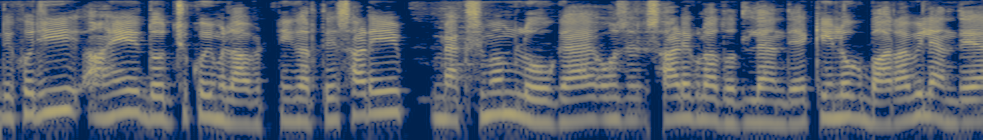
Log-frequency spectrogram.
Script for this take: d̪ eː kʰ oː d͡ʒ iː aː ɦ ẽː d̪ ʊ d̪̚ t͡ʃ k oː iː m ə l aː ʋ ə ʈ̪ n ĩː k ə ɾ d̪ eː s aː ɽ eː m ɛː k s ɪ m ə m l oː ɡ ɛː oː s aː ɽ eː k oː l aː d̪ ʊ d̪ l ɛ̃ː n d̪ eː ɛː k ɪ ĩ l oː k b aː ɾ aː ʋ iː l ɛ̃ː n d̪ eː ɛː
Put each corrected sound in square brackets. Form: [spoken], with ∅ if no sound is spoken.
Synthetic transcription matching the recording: d̪ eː kʰ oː d͡ʒ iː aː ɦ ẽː d̪ ʊ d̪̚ t͡ʃ k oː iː m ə l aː ʋ ə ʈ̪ n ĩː k ə ɾ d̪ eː s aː ɽ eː m ɛː k s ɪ m ə m l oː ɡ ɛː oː s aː ɽ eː k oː l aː d̪ ʊ d̪ l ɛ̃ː n d̪ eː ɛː k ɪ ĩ l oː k b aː ɾ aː ʋ iː l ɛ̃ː n d̪ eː ɛː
